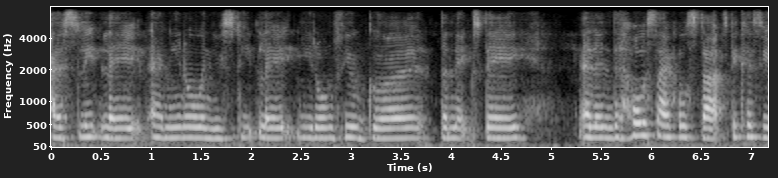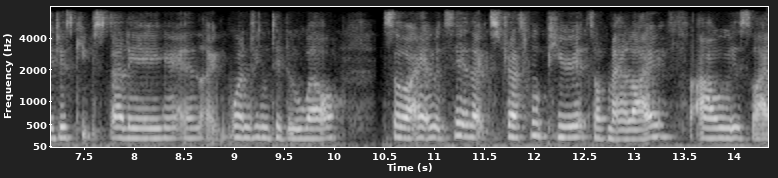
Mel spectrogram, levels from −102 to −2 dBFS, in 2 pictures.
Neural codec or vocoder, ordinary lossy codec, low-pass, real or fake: codec, 16 kHz, 4.8 kbps, FACodec; none; 7.2 kHz; fake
